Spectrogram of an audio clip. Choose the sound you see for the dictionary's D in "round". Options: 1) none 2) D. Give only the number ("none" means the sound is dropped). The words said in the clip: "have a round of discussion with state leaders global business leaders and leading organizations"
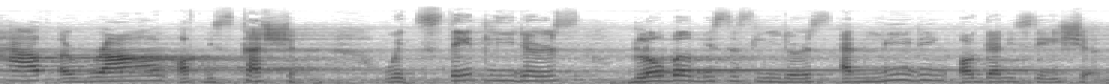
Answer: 2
